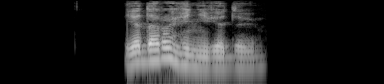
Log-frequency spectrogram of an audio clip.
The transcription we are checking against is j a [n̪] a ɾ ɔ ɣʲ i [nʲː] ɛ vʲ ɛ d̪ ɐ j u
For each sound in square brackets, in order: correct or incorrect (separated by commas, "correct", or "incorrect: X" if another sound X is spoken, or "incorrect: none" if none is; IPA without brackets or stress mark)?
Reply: incorrect: d̪, incorrect: nʲ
